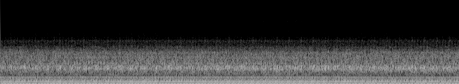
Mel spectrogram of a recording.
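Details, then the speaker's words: Mercedes 190SL with Solex carburetors on test, petrol engine idling with slightly uneven, loping beat as the idle mixture screw is set extremely far out, demonstrating degraded idle before finding the best midpoint. "ok so that's the demonstration of the extreme now we will find the midpoint or it runs the best without going without going this far out"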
